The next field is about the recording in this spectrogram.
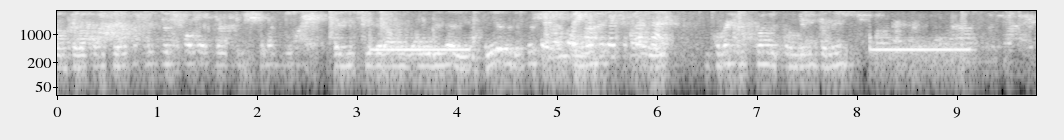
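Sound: phone call ringing tone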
